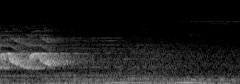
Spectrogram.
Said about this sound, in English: Yes, a lot of ambulances right now.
